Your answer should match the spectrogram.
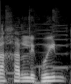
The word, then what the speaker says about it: Harley Quinn: Yo también te digo, yo creo que un Harley Quinn o una Harley Quinn todos tenemos dentro. Lo he dicho bien, ¿no, Sí, sí,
